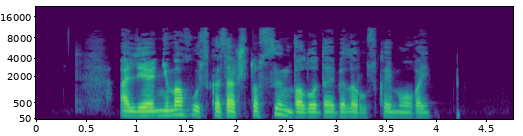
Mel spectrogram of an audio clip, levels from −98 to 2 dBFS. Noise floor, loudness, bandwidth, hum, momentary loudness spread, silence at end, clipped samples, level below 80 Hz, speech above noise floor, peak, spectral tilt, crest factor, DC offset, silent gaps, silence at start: -87 dBFS; -23 LUFS; 11.5 kHz; none; 11 LU; 0.85 s; under 0.1%; -70 dBFS; 65 dB; -2 dBFS; -5.5 dB/octave; 22 dB; under 0.1%; none; 0.85 s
